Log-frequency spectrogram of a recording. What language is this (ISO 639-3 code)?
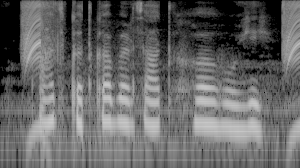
hne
